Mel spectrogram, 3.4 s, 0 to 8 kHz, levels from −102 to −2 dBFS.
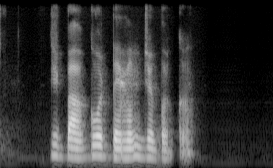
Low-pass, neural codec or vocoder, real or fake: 7.2 kHz; autoencoder, 22.05 kHz, a latent of 192 numbers a frame, VITS, trained on one speaker; fake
